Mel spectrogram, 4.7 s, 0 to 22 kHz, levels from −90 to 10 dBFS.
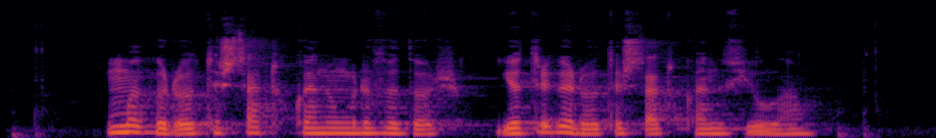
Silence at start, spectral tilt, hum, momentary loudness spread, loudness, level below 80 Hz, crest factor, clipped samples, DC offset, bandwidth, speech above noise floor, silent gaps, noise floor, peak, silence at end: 0.05 s; -6.5 dB/octave; none; 7 LU; -32 LUFS; -68 dBFS; 18 dB; under 0.1%; under 0.1%; 10.5 kHz; 31 dB; none; -62 dBFS; -14 dBFS; 0.45 s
